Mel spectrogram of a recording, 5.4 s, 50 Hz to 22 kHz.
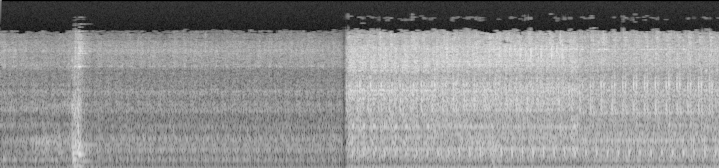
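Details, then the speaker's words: Yanmar 1500D diesel tractor lifting a snow blade after fixing a backwards-installed hydraulic filter causing pump cavitation and replacing o-rings: steady idle firming as the three-point lift raises the blade, no whine or chatter; normal. "so needless to say the three-point hitch is finally working and i couldn't be happier"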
